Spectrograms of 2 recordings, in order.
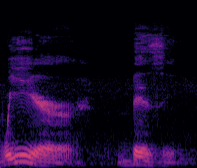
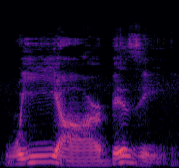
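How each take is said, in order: First: We and are merge into one short syllable. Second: We and are are two separate full words.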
